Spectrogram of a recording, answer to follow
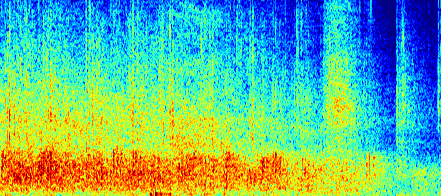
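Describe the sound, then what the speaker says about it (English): An audience at an Irish Benevolent Society of London event applauds, a dense wash of clapping from a crowd in a hall that gradually thins and fades toward the end. "give yourselves a round of applause."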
